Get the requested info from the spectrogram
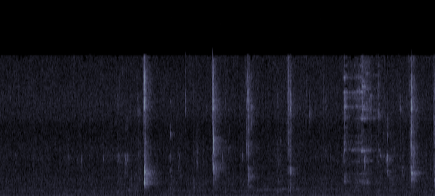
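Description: Quiet mouth sounds of chewing lo mein noodles, with a few sharp clicks (the loudest about two seconds in) over a faint steady low hum.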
